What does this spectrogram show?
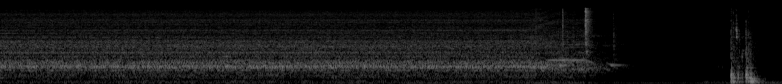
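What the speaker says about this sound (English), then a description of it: "I'm going to dry it on the low setting of my blow dryer." A blow dryer on its low setting runs with a steady, even airy hum for several seconds while drying alcohol ink, then switches off, followed by a couple of sharp clicks in near silence.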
